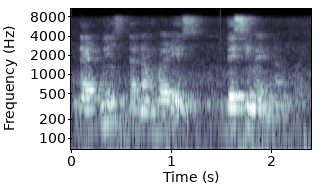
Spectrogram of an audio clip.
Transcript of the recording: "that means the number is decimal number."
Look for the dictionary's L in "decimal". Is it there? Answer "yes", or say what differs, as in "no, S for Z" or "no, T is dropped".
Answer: no, N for L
